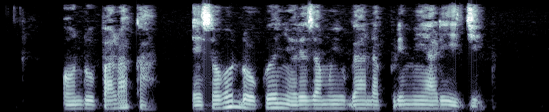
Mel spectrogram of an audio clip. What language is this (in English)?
Ganda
